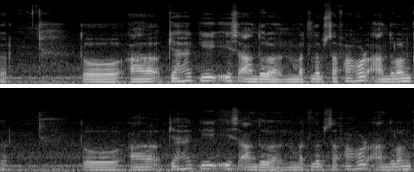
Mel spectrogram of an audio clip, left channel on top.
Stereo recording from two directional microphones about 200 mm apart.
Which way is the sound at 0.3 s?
40° left (ahead or behind).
